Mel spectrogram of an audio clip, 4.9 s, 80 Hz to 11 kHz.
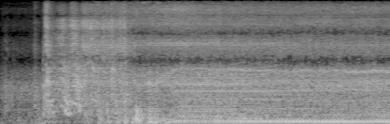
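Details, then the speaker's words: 1997 Rover Mini Cooper MPI, previously non-starting due to a fried MEMS ECU, now fitted with a replacement ECU coded via T300; cranks briefly, catches first time and settles into a steady idle, first run in over a year, idling slightly high. "it's alive fantastic so I've got a running gun outside the first time in well over a year seems you running all right idling a bit high"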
